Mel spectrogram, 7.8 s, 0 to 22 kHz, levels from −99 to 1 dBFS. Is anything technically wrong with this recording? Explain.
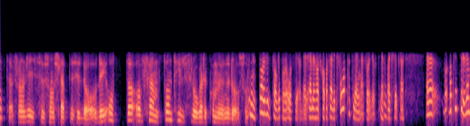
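Yes. Throughout, the speech sounds thin, boxed-in and audibly rough and synthetic, with nothing above 3.7 kHz and little below 250 Hz. This is the iLBC codec, a narrowband telephone coder that rebuilds each frame's excitation independently, which fits 20 ms frames at 15.2 kbps.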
